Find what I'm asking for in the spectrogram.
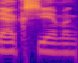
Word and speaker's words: NXIVM: First, also, Nexium, it's, okay, Nexium is spelt N-E-X-I-U-M. That's not how it's spelt. It's spelt like N-X-V-U-M or something like that. It's spelt not how it's pronounced at all, and if that isn't the first red flag, I don't know what the fuck is.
